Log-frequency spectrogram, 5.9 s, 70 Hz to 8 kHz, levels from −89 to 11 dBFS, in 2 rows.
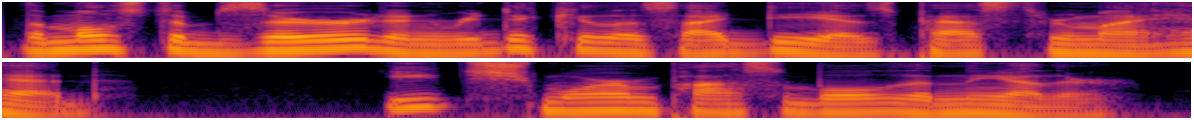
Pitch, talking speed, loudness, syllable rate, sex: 120 Hz, 160 wpm, -18 LUFS, 5.1 syllables/s, male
